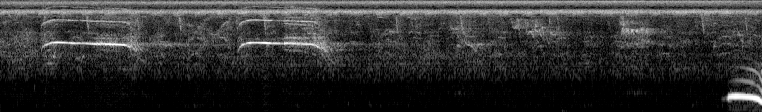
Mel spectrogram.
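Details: A Yellow-headed Caracara perched high in a tree by a tropical river on the Osa Peninsula, Costa Rica, gives two thin, high, wheezy screeches about two seconds apart; a person's voice begins at the end.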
